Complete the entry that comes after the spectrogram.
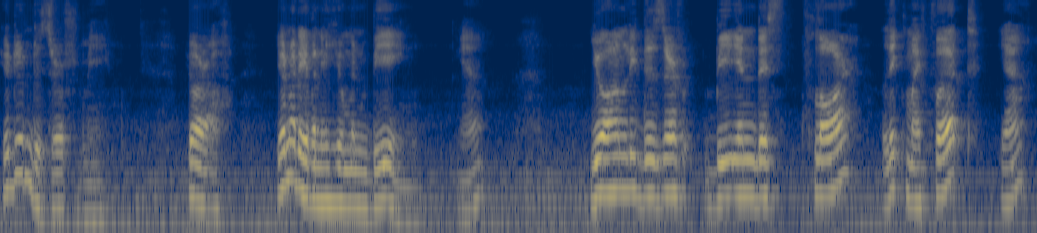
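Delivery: a mistress looking down on a client; dominatrix voice. Shown as a demonstration. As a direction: belittle him, slowly and icily. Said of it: "dominatrix tuh kalian harus ngomong".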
